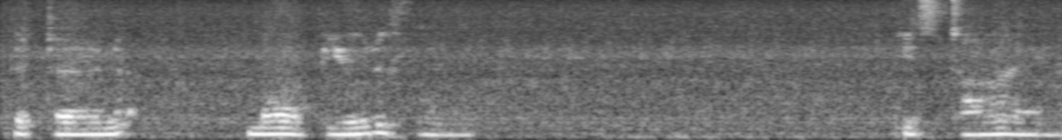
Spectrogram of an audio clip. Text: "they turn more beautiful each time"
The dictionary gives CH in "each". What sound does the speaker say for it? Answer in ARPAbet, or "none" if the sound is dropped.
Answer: S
